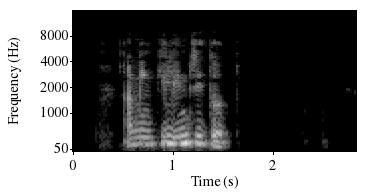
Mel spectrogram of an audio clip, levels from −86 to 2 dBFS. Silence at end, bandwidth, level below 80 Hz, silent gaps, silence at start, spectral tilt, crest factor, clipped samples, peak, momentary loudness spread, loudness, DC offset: 1.3 s; 7.6 kHz; -70 dBFS; none; 0.5 s; -6.5 dB/octave; 20 dB; under 0.1%; -6 dBFS; 11 LU; -24 LUFS; under 0.1%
